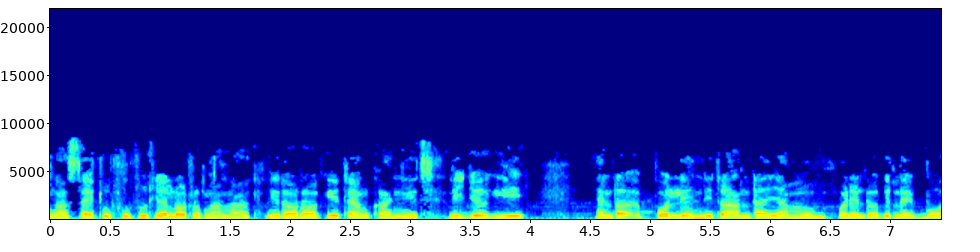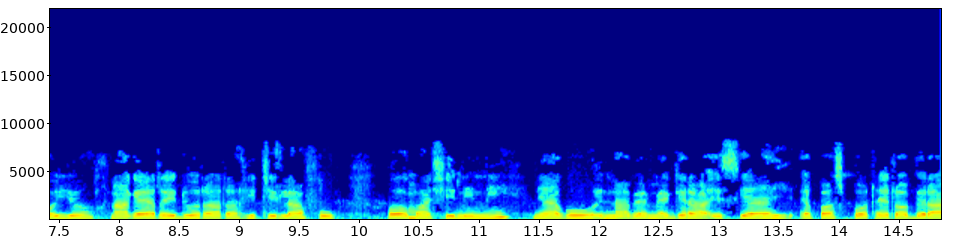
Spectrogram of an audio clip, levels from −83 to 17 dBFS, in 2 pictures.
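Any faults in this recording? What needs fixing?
The speech runs dull from start to finish, with nothing above about 8.4 kHz, and two different kinds of codec smear sit on top of each other. That layering is most likely transcoding between lossy codecs. The character fits an Opus encode at very low bitrate, around 16 kbit/s, later re-encoded to MP3 near 40 kbit/s. The MP3 stage wastes its bits on the first codec's artefacts and adds its own. To avoid this, go back to the original source and encode it once, at a decent bitrate.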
